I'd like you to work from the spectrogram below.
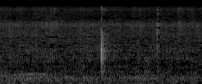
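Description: Onions frying in a pan for a cauliflower curry give a quiet, steady sizzle throughout, with a couple of brief clicks from the pan. No one speaks.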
